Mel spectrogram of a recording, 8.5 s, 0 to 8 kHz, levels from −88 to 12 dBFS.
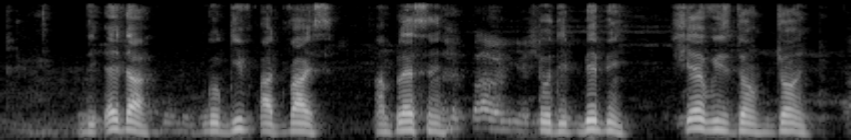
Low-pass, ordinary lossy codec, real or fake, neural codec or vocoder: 7.2 kHz; none; fake; vocoder, 22.05 kHz, 80 mel bands, Vocos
